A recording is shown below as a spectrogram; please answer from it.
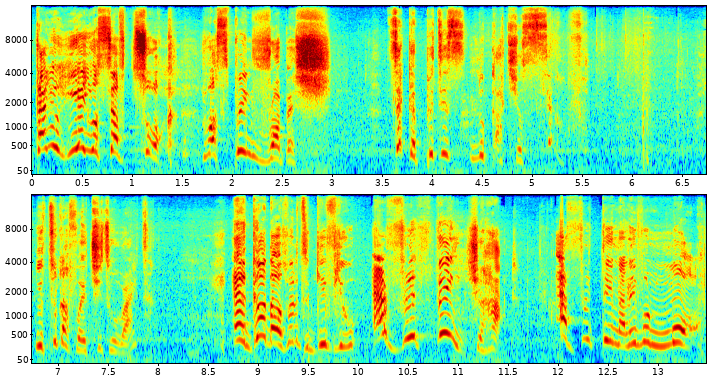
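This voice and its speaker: An actress playing a sharp-tongued female friend who scolds a man. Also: high-pitched, very animated, normal speed. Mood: scolding.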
